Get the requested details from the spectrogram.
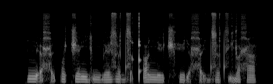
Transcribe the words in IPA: n ɛ̰ ħ ḭ p ʌ t͡ʃ ɛ ŋ ɡ ḭ m b ɛ z ʌ d͡z ḭ qʼ ʌ n e t͡ʃʰ e ɾ ḭ ħ ḛ d͡z ʌ t͡s ḭ j ʌ ħ a

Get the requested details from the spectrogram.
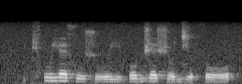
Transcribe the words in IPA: t͡ɕʰ u˥ j ɛ˥ x u˨˥ ʃ u˩˧˩ j | o˥ d͡ʒ ɛ˥ ʃ ɤ˨˩˦ d͡ʑ ɯ˩ θ o˨˩˦

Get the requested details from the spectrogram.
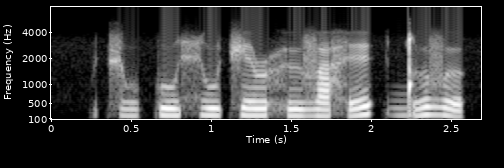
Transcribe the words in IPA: t͡ʃ o̤ k u ç u t͡ʃ e ɹ h ʉ v a h e | ɡ͡ǃ ɵ v ɵ

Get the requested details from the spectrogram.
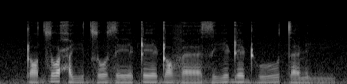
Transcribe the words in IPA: ʈ ɒ˨ d͡z o˦ ħ iː˨ d͡z o˨ z eː˨ ʈ eː˦ ɖ ɒ˧ v æː˨ z iː˨˦ ɖ e˧ ɖʱ uː˨˦ t æ˨ ɳ iː˨

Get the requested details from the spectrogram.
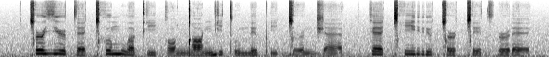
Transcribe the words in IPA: ǀ ə˞˥ zʲ ə˞˥˧ t ɛ˩˧ ǀʰ ʊ˥ m w ʌ˧ kʼ i˧˩ k ɔ˩˧ ŋ͡ǃ ɑ˧ ŋ ɡ i˥ tʼ u˧ m ɾ ɪ˥˧ pʼ i˩˧ ɡ͡ǀ ə˞˧ n d͡ʒ æ˧˩ | k ɛ˥˧ ǀʰ i˥ rʲ ʊ˥˧ ǀ ə˞˧ ǀ ɪ˧˩ t͡sʼ ə˞˧ ɾ ɛ˧˩

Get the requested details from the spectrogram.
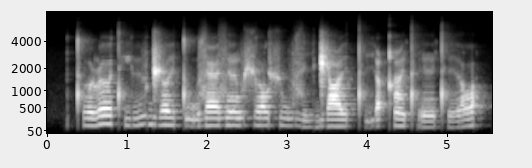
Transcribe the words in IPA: tʰ ɵ˨ ɭ œ˦ tʰ j y˨˦ v d͡ʒ œ˧ e̯ t ṵ˧ z æ˦ z ɛ̃˦ v ʃ ø˦ lˠ ʃ u˧ v z i˨ d͡ʒ ɑ˧ e̯ tʰ ḭ˨˦ qʰ ẽ˧ tʰ r ẽ˨ tʰ e˨˦ lˠ

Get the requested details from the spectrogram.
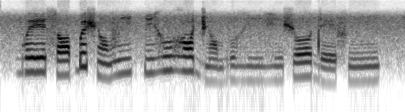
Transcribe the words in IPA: ɡʷ eː˦ s ɔ˧ ɓ ə˦ ʃ ɔ̃˨ v iː˧ k͡p i˧ ɣ u˦ ɣ ɔ˦ d͡ʒ ɔ̃˨ b u˨ ɣ iː˨ ɣ i˨ ʃ oː˧ d eː˨ f ĩ˧

